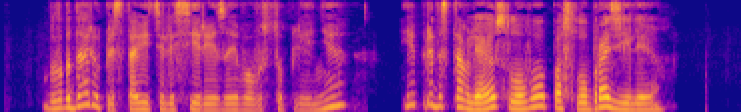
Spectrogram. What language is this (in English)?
Russian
